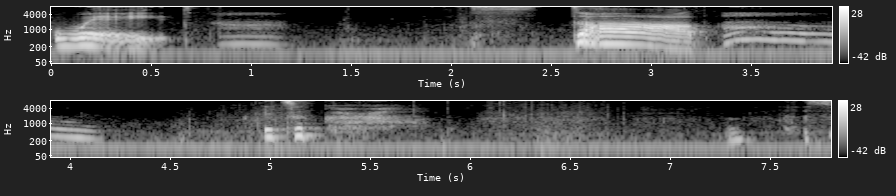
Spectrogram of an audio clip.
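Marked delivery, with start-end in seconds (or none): 3.4-4.1 quiet, high delighted gasp; real gasp of delight; soft gasp. Real, not acted. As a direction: gasp at the surprise. Discovering the gift is a girl.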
